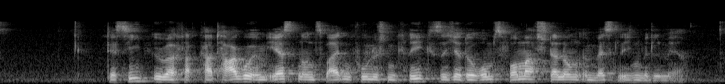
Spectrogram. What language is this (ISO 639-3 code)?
deu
